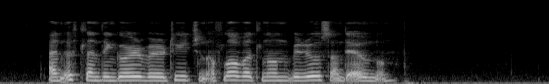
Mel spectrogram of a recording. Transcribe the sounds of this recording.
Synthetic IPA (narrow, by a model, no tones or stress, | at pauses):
a̰ɪnʉht̪ʰlɛnt̪ɪŋkœɹʋɛːɹɪʈʰiːt͡ʃɪnʔa̰ːflɔːʋœt̪lnʊnʋiɹuːsa̰nt̪ɪɛ̰wnʊ̰n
